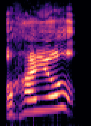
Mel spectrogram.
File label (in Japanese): 「おはよう」, 少女; 元気な少女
